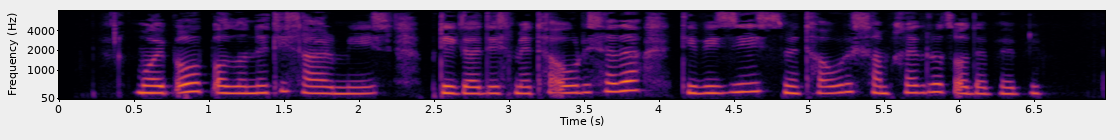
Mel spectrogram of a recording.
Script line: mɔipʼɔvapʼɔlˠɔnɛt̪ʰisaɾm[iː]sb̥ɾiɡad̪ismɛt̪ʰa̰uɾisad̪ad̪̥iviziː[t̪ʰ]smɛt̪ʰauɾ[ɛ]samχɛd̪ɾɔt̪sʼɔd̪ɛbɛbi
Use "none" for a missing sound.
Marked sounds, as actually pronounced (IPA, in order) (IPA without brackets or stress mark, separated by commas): iː, none, i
